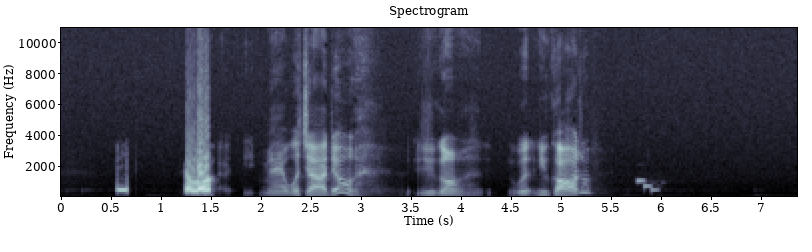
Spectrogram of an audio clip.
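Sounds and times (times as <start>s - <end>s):
speech: 1.3s - 5.4s
phone keypad tone beep: 5.8s - 6.0s.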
